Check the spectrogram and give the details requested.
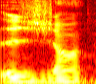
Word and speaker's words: Jean: It's Jean. Jean. That's the name is pronounced, but of course, like it's both ways with the English pronunciation and it's French pronunciation.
